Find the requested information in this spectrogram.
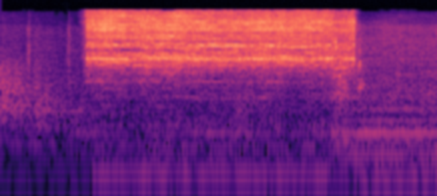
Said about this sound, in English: Speaking of that noise, I just got a chainsaw.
